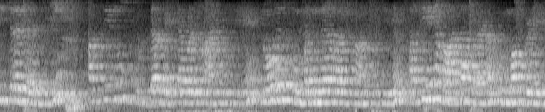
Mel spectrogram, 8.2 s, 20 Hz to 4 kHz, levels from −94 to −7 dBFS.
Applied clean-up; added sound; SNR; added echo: none; Subway, metro, underground; 18 dB; reverberation time 1.2 s.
